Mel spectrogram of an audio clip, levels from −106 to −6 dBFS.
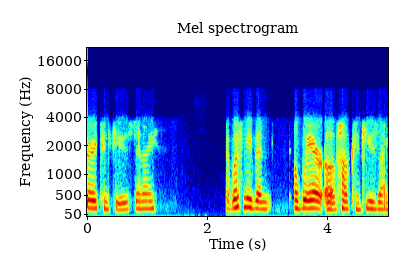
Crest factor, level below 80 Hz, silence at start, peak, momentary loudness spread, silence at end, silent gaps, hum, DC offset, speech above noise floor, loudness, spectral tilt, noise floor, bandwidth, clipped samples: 16 dB; -66 dBFS; 0 s; -4 dBFS; 11 LU; 0 s; none; none; under 0.1%; 60 dB; -19 LUFS; -10.5 dB/octave; -78 dBFS; 4.1 kHz; under 0.1%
